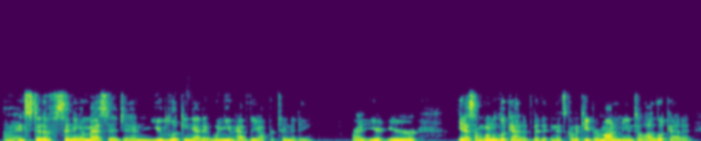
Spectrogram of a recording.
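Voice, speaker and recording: A man co-hosting a casual tech discussion, talking in a halting way as he thinks aloud. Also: medium pitch, fairly even intonation, muffled recording. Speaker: co-host of a tech show.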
